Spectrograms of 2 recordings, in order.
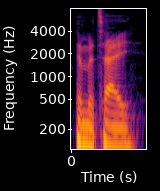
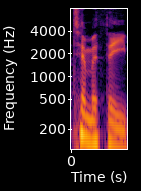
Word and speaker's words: Timothée: How is it meant to be pronounced? Timothée. Oh, really? I've heard Timothy for most people. Yeah, most people anglicize his name.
